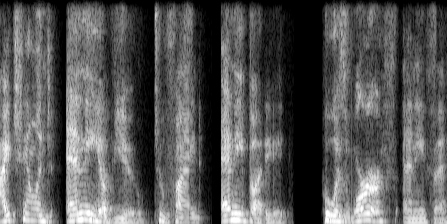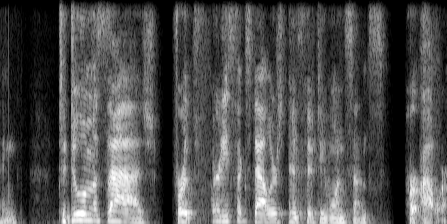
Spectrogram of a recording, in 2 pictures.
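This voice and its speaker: In a plain, everyday voice, a woman with fairly low pitch talks at a fairly slow pace with lively intonation. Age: 60s. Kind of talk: public comment at meeting.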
